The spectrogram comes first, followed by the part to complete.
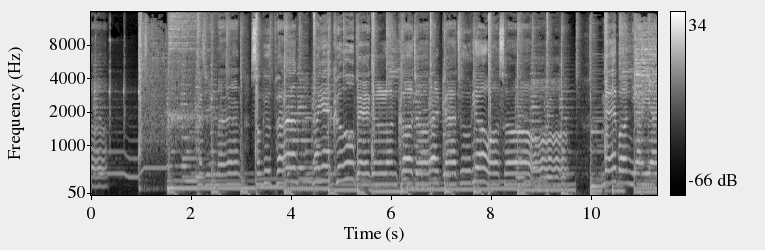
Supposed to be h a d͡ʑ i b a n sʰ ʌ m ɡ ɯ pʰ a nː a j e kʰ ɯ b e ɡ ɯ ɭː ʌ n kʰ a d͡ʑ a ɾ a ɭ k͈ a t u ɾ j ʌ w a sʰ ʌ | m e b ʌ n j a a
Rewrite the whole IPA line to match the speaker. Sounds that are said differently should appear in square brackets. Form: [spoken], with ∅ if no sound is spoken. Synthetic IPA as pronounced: h a d͡ʑ i [m] a n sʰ ʌ [ŋ] ɡ ɯ pʰ a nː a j e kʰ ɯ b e ɡ ɯ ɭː ʌ n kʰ [ʌ] d͡ʑ [ʌ] ɾ a ɭ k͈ a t u ɾ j ʌ w [ʌ] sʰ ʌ | m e b ʌ n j a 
